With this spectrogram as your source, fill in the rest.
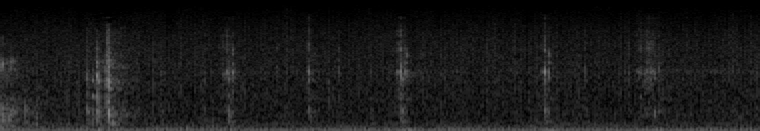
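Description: A telephone receiver clicks and rattles.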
